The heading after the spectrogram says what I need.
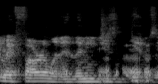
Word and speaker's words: McFarlane: I'll do McFarley. Of course, I'll do Ditko because he. Why do you pronounce he's his good. name McFarlane? Yeah, McFarley. McFarlane. It's McFarlane. McFarlane with the N.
